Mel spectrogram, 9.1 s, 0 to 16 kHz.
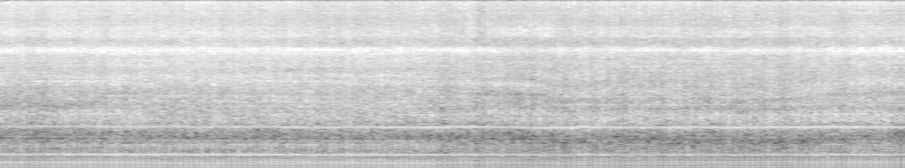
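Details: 1961 Gravely Model L tractor on a test drive after carburetor repair and richening: small single-cylinder engine holds an even beat near four per second with no surging or hunting, and the governor linkage is working.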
